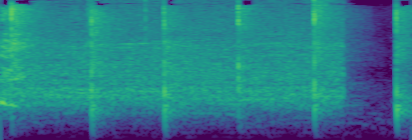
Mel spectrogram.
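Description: Hand claps in a steady rhythm, about two and a half a second, over crowd noise that cuts off near the end.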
